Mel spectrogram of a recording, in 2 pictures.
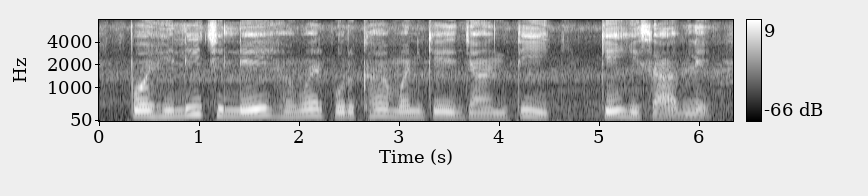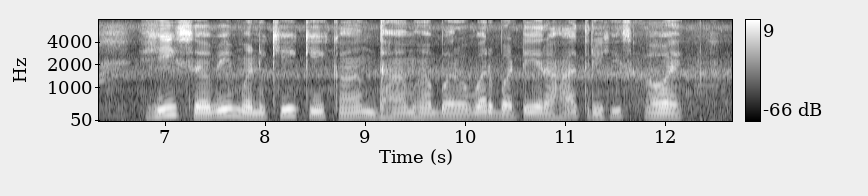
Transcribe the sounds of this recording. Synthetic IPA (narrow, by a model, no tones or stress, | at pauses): pəɦlit͡ʃɪlːeɦəməɾpʊɾkʰamənked͡ʒaːnt̪i | keɦɪsa̰ːblḛː | ɦisəbemənkʰekekaːmd̪ʱaːmɦə̃bəɾoːbəɾbəʈeɾəɦat̪ɾiɦishəʋəe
